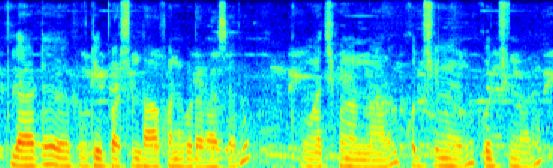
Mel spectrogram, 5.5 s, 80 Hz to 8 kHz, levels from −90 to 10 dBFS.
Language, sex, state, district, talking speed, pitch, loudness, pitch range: Telugu, male, Telangana, Hyderabad, 140 wpm, 130 Hz, -18 LUFS, 120-140 Hz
